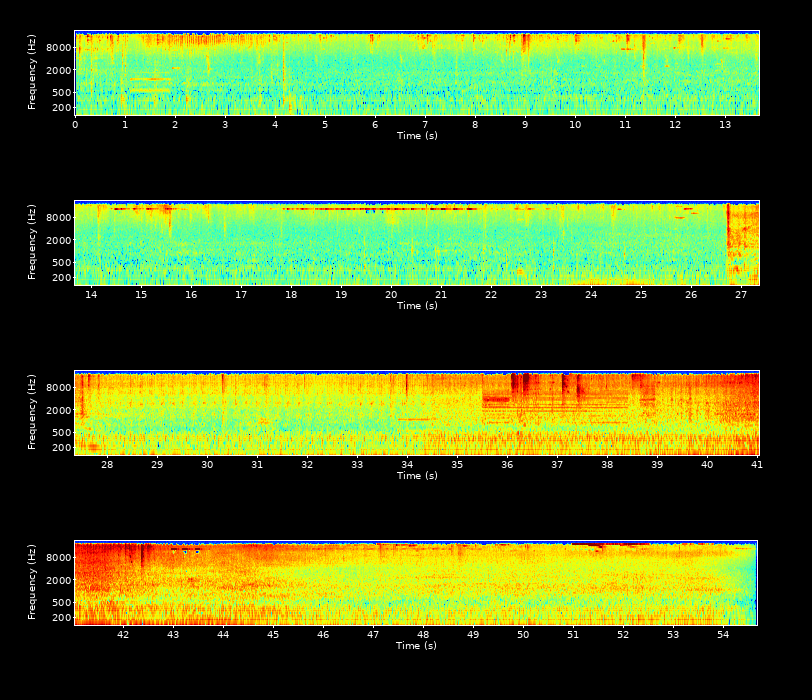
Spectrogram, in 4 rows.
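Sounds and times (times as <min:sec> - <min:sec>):
bus interior ambience: 0:00.0 - 0:54.6.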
